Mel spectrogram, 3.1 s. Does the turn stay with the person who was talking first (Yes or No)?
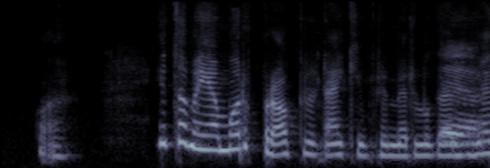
Yes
